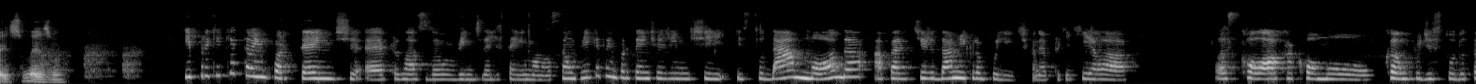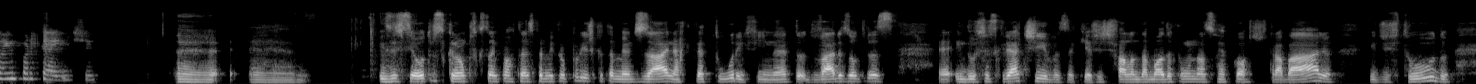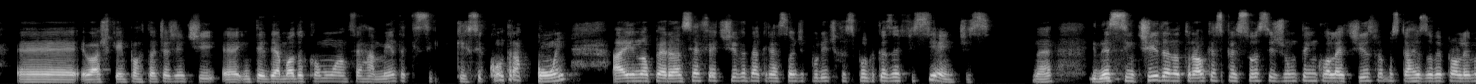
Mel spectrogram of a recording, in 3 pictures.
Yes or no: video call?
yes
